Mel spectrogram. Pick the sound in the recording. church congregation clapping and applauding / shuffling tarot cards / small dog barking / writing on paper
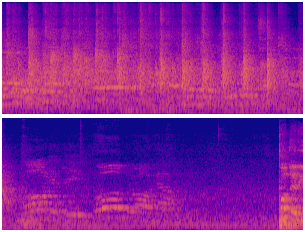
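church congregation clapping and applauding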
